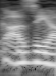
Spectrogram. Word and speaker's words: Aussie: How did you say it was? Aussie crimes. – Like Ozzy Osbourne.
